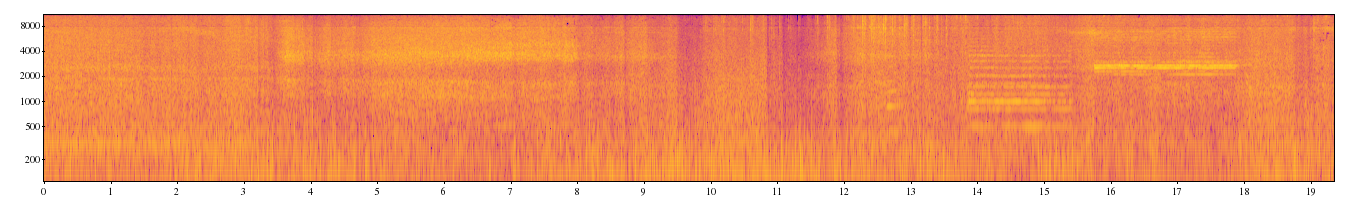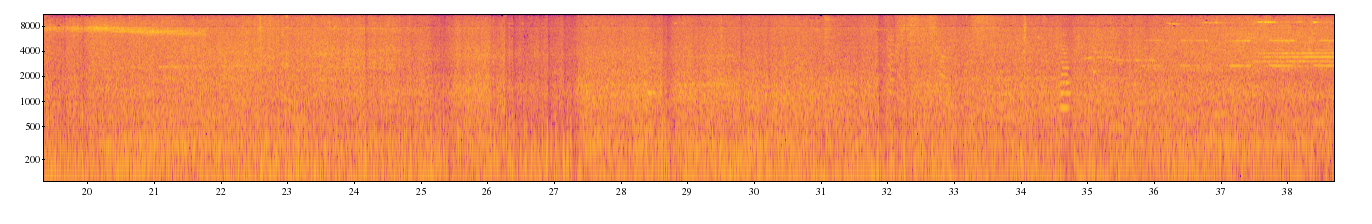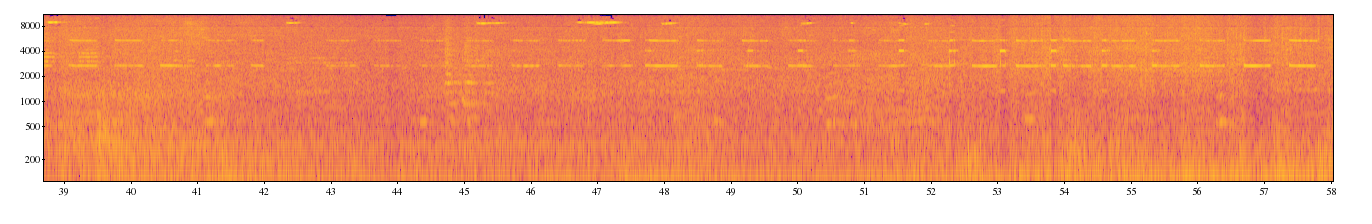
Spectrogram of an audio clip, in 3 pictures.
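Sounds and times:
traffic engines and road noise: 0:00.0 - 0:58.0
car horns honking: 0:12.5 - 0:13.2, 0:13.8 - 0:18.1, 0:28.3 - 0:28.7, 0:34.5 - 0:58.0.

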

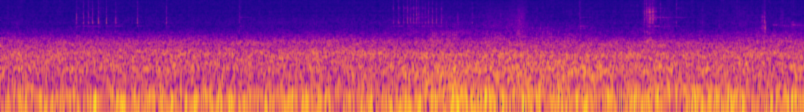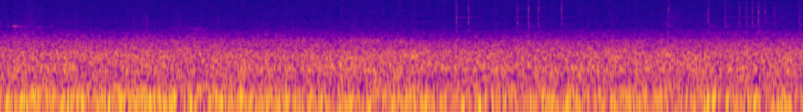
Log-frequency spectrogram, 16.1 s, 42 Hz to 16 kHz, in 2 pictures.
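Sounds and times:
wind buffeting microphone: 0:00.0 - 0:16.0
faint clicks: 0:12.6 - 0:13.8, 0:14.7 - 0:16.0.

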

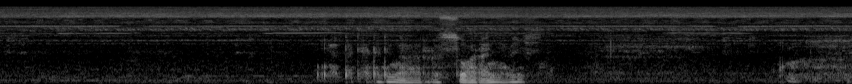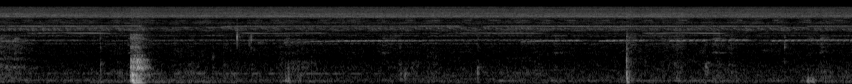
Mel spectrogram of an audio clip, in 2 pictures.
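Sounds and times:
crickets trilling: 0:00.0 - 0:17.0
high hiss: 0:00.0 - 0:17.0
faint ticks: 0:10.6 - 0:11.2.

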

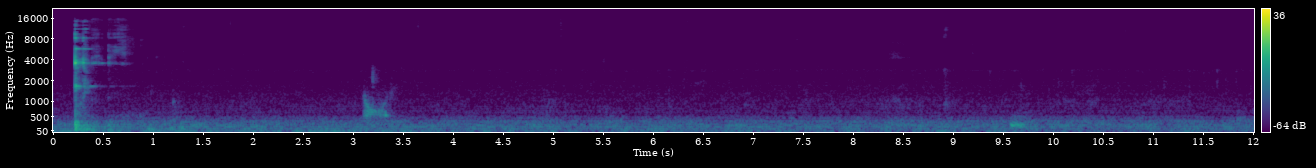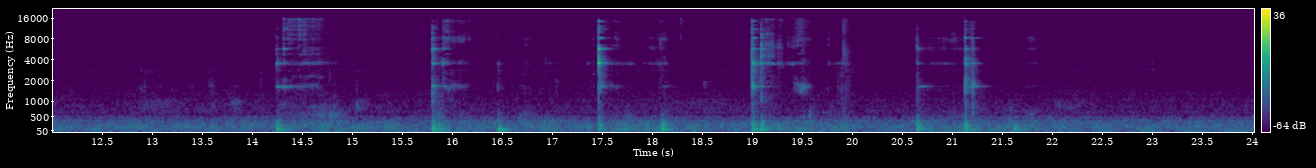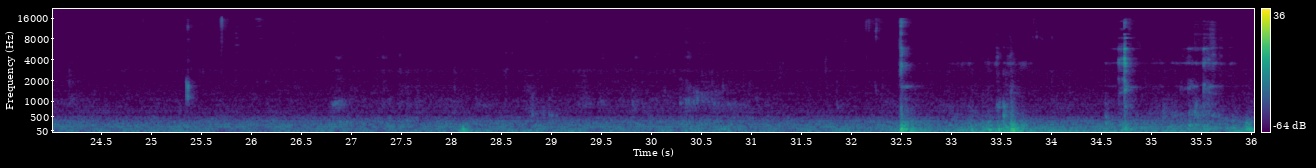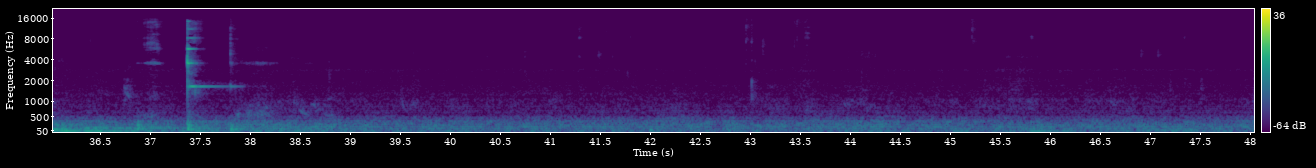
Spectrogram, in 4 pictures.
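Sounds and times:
fork clinking on ceramic plate: 0:00.2 - 0:00.8, 0:14.3 - 0:14.8, 0:15.8 - 0:16.2, 0:19.0 - 0:19.6, 0:20.7 - 0:21.4, 0:34.5 - 0:35.9, 0:36.8 - 0:38.2.

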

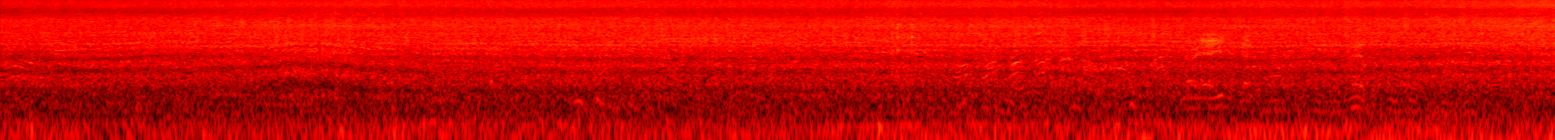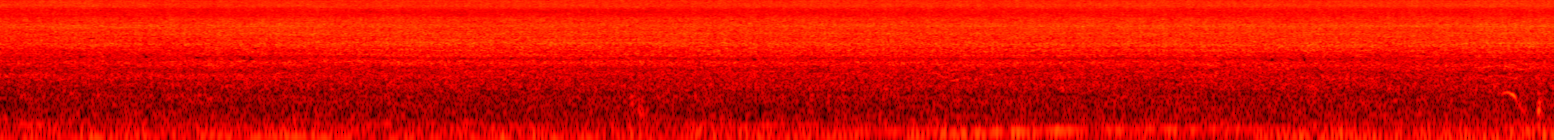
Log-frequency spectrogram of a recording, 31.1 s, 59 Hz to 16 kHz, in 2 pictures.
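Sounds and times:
waterfall pouring into pool: 0:00.0 - 0:31.0.

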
